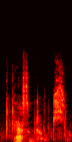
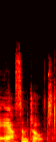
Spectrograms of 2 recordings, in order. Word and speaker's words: asymptotes: then draw your asymptotes draw asymptotes silent P asymptotes okay so to draw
